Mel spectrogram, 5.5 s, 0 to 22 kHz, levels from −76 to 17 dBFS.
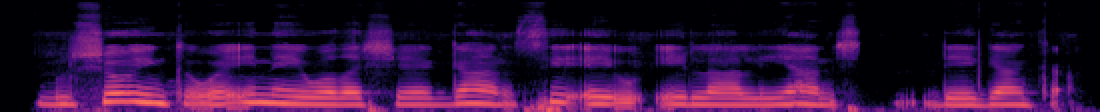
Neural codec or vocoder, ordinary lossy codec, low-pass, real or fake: vocoder, 44.1 kHz, 128 mel bands every 512 samples, BigVGAN v2; none; 19.8 kHz; fake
